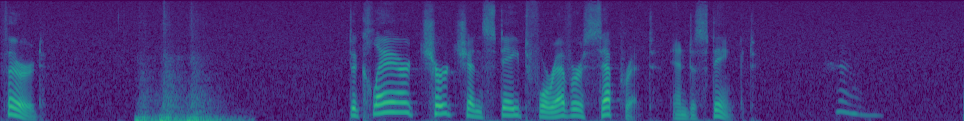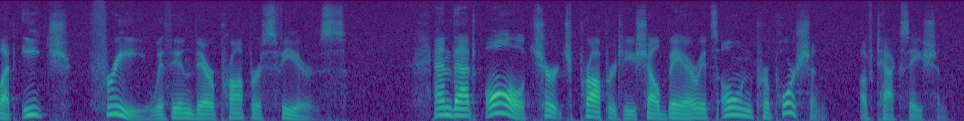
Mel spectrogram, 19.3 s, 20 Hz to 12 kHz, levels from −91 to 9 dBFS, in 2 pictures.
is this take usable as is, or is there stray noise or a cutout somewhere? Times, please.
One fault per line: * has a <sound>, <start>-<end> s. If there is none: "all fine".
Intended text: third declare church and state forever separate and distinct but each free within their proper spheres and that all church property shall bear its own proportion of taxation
* has a thud, 1.3-2.6 s
* has a sigh, 8.2-8.9 s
